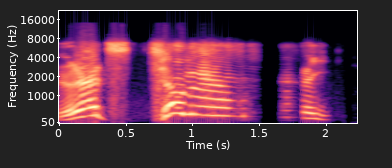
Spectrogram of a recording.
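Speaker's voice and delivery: put-on very high-pitched shrieking child's yell. Acting out a child carried off by an eagle, screaming as Tiny Tim. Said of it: "he's screaming".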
